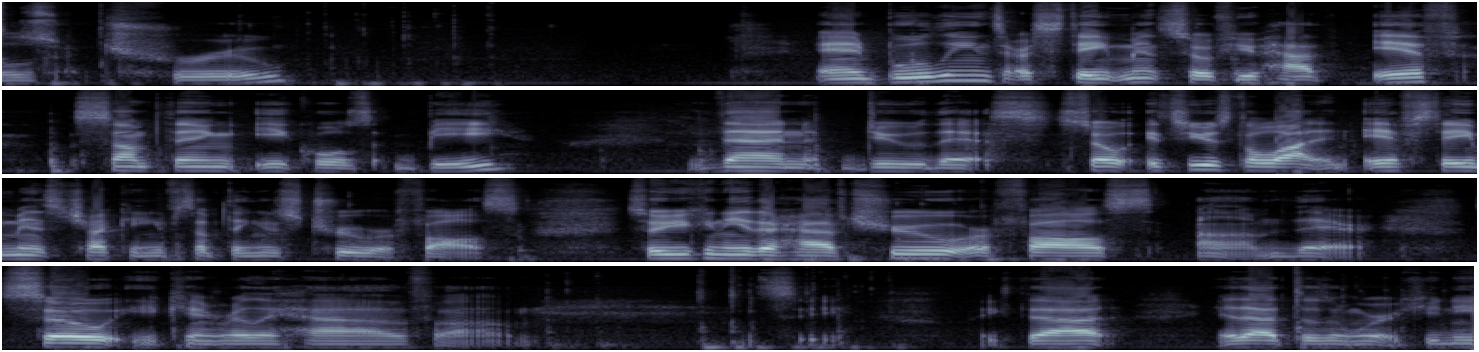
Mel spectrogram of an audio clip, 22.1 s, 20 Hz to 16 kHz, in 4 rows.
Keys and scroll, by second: 0.0-2.2 typing, 3.4-4.2 typing, 13.7-15.5 typing, 18.1 typing, 19.2-20.3 typing.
